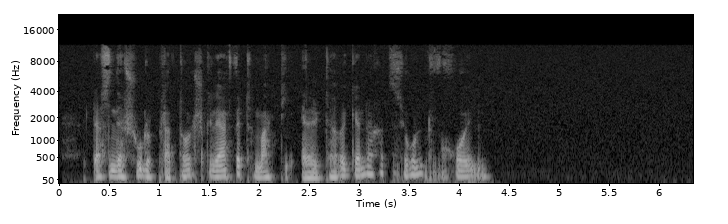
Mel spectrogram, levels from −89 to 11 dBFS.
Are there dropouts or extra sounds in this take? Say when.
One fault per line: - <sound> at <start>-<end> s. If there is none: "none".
none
